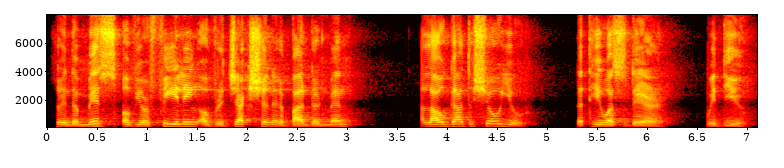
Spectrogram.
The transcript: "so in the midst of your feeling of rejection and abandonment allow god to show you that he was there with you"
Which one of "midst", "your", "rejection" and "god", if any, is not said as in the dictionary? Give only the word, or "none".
none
